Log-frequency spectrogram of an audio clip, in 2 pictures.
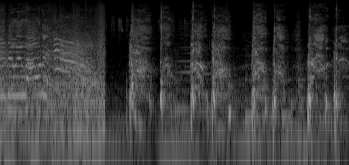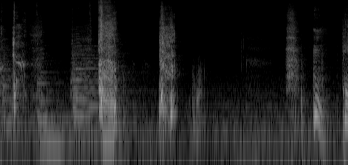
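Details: TV series scene of the adult actor playing Mr Poe coughing: music, then a string of short separate coughs and throat-clearing bursts with quiet pauses between them.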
